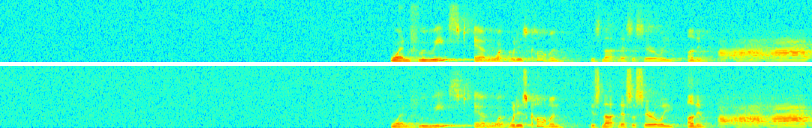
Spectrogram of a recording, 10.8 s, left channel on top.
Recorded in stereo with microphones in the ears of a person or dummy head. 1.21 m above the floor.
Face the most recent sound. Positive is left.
turn(degrees=-20)  # may be behind; listen again after turning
